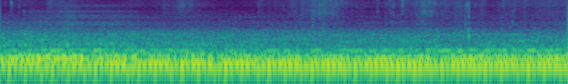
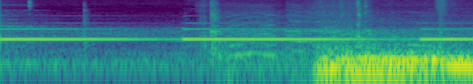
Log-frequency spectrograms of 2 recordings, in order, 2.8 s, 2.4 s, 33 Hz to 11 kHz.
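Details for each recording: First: 2001 GMC Sierra at idle: deep, loud, rough rumble with an uneven puffing pulse from a rusted-through muffler with a sizeable hole; exhaust leak from holed muffler. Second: 2001 GMC Sierra 4x4 budget flip: brief crank, catches at once and settles into a steady even idle; reliable starter every time.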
